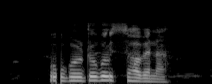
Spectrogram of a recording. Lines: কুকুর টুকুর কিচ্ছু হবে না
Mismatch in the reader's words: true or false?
false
